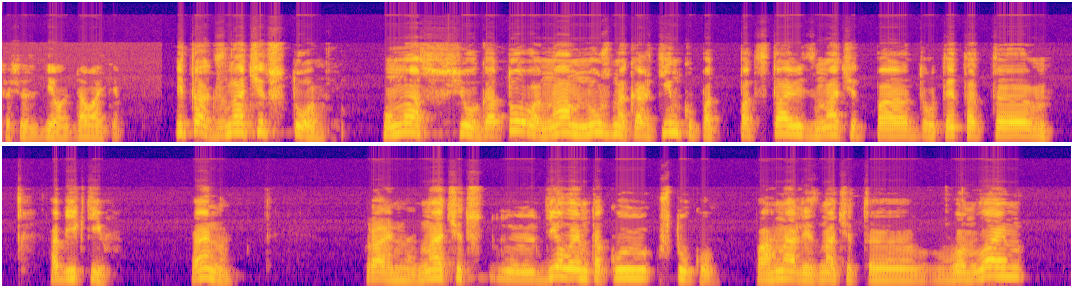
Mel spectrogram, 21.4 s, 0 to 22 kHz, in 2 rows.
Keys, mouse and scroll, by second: 3.5 KP_0.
